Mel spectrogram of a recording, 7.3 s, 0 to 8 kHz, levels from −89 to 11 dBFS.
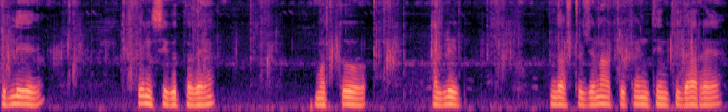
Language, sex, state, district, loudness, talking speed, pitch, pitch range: Kannada, male, Karnataka, Koppal, -16 LUFS, 75 wpm, 135 Hz, 130-140 Hz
